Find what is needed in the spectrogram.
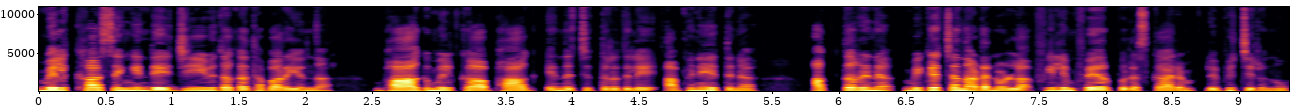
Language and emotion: Malayalam, neutral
